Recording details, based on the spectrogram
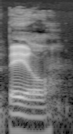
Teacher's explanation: because F2 goes down, it kind of might sound like a ya to you, like there's a yod in there. Maybe not. Like if you really emphasize bail, you might kind of say it as two syllables.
